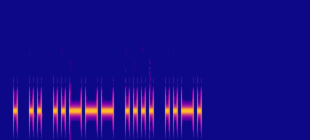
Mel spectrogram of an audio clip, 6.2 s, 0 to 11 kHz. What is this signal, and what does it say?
Morse code, heard as a keyed tone, about 15 wpm, 700 Hz. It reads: EI2HF
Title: DXCC-100 Call Signs - 5 Characters - Repeated 2x - 15wpm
